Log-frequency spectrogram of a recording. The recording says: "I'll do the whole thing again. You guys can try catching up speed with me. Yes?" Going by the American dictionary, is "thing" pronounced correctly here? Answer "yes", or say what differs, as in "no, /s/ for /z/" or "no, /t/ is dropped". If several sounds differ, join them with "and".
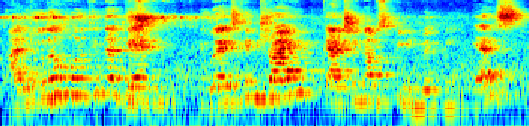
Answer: no, /t/ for /θ/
